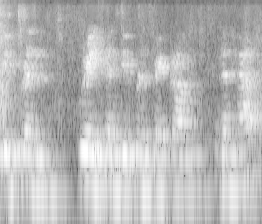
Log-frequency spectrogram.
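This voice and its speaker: A woman with a non-native accent speaks at a fairly high pitch. Noticeable background noise and audible room echo are present. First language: not English. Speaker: student, seminar audience member. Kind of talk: audience question in seminar. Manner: halting, many fillers.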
